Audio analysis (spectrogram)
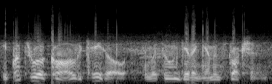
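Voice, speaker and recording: A man's voice: on the low side, sing-song, fast talker. A man narrating a scripted old-time radio adventure serial in an earnest American voice. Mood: steady, suspenseful. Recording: very noisy old radio broadcast recording.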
